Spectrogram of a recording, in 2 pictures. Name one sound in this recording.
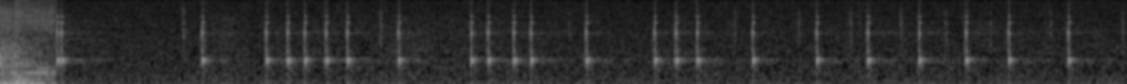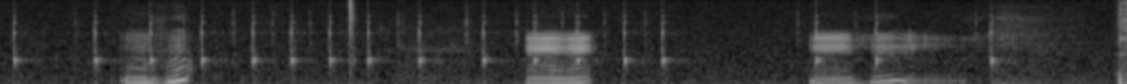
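Short menu clicks tick rapidly as letters change.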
